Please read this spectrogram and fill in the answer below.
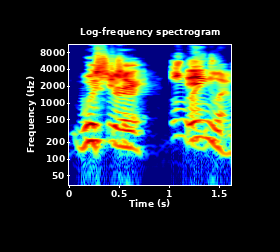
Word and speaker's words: Worcester: it's just pronounce Worcester kinda like rooster with the W said so anyway this guy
